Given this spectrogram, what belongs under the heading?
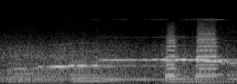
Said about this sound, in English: A blue car pulls up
